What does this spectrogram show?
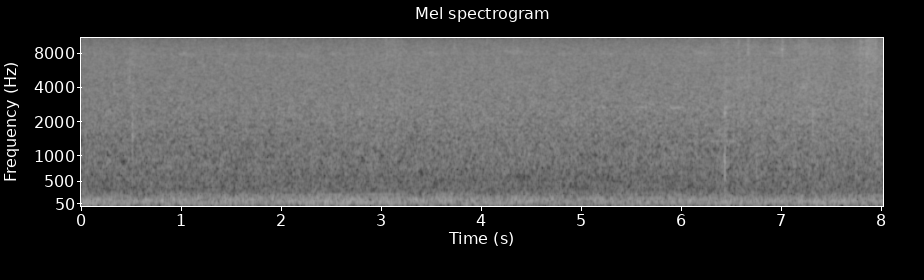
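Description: Steady rain falling on lake water, an even hiss with a sharper tick about six seconds in.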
